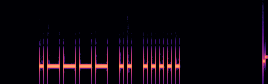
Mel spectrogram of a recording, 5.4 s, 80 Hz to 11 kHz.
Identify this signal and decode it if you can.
Morse code, heard as a keyed tone, about 15 wpm, 700 Hz. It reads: 1I5
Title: Three Challenging Letter-Number Combinations 15wpm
